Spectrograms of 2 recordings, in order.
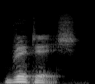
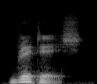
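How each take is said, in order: The two takes are said the same way.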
